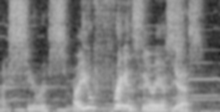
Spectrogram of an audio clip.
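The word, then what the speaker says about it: Icirrus: hear the Team Rocket battling music it's not Icarus it's pronounced I serious are you freaking serious yes damn it Pokemon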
